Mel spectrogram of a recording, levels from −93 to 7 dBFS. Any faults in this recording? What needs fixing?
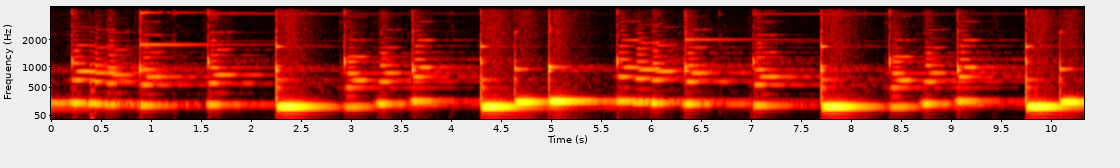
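Short concealed packet loss occurs three times: 0.40 to 0.46 s, 7.00 to 7.03 s, and 8.13 to 8.17 s. The first gap is about 40 ms; the other two are about 20 ms each. Audio arrived too late for the decoder. The receiver filled each hole by stretching the preceding sound, then blended back into the real signal. Each spot is heard as a brief smear or wobble. The call band stops at 4 kHz, which fits G.711 A-law. Prevent this by giving the network path more headroom or a deeper jitter buffer.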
